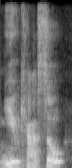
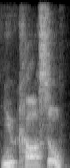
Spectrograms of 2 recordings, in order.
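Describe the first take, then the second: First: It is said in a northern English accent. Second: It is said in a southern English accent.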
